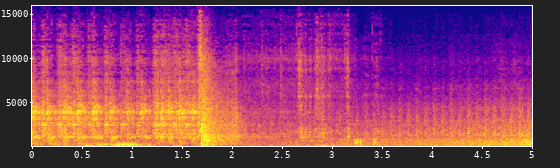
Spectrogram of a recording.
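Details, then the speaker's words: Ford Cortina Mk1 original 1200 engine, points cleaned, small spark, E85 fuel poured into the carburettor after it fired a couple of times. Starter churns steadily about four beats a second, engine never runs on its own; crank no start, fuel not being pulled up suspected. "It's got a spark. We've had it fire a couple of times, but hopefully now it can pull a bit of fuel up."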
